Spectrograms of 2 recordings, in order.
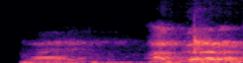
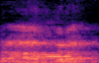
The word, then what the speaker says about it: Agara: How do you pronounce this? Agara, not Agra.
